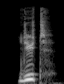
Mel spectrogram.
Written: lydt

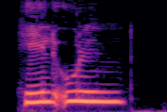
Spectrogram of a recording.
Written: helulden

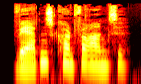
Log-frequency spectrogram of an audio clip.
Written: verdenskonference

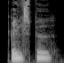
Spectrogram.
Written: grillspyd

